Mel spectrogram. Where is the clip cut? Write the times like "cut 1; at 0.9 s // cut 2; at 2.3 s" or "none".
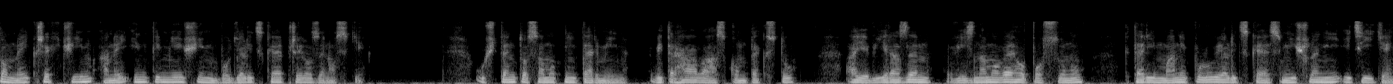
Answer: cut 1; at 6.5 s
